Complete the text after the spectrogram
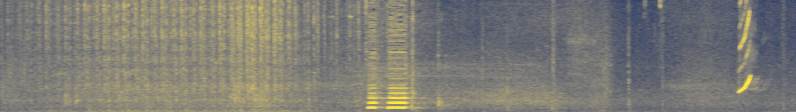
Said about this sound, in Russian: подъехал к мастерской на маленькой желтой машине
